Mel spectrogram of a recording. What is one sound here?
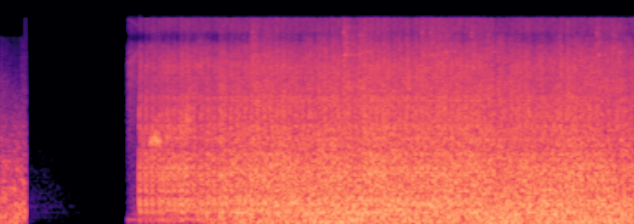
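Guns fire in rapid, continuous bursts.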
